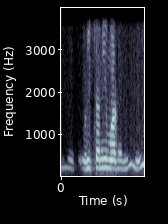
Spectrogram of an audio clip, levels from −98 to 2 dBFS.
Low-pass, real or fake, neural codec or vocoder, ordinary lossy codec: 3.6 kHz; real; none; none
